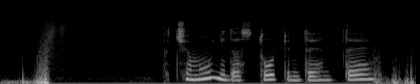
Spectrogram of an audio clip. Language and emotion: Russian, sad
